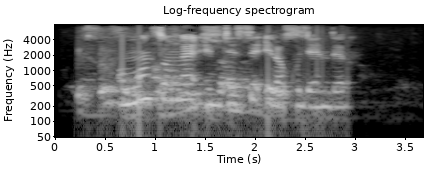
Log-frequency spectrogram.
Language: Kinyarwanda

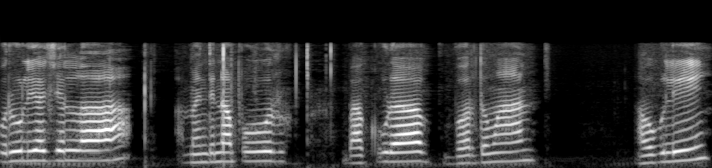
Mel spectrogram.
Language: Santali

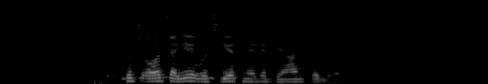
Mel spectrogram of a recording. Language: Urdu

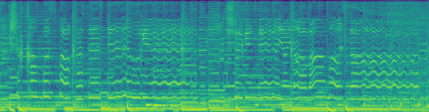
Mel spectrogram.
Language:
Kazakh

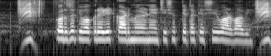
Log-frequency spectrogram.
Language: Marathi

